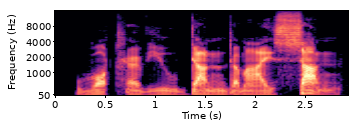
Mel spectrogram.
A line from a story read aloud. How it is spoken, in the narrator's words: he said in a menacing growl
